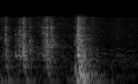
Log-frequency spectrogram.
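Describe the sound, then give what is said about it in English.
A door is pushed shut and bolted: a couple of light rattling knocks, then a heavier clunk as it closes and locks, with no talking. “First thing to do is bolt the door.”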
